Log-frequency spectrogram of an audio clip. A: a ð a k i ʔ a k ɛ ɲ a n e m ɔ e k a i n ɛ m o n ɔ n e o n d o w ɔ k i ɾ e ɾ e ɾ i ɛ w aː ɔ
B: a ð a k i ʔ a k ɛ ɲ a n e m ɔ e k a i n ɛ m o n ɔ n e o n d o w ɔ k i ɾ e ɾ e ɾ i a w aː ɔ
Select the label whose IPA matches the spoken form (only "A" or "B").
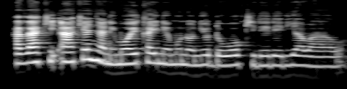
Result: B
